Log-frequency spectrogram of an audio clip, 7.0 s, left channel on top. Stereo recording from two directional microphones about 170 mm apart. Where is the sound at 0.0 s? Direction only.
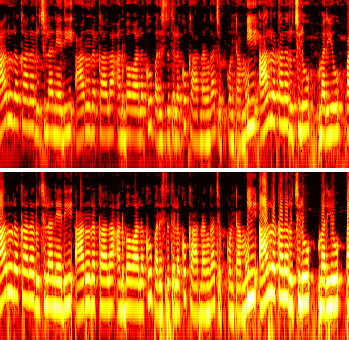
40° right (ahead or behind).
